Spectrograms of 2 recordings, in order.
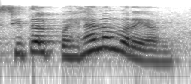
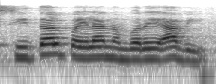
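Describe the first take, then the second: First: It is said as an exclamation. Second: It is said as a plain statement.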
